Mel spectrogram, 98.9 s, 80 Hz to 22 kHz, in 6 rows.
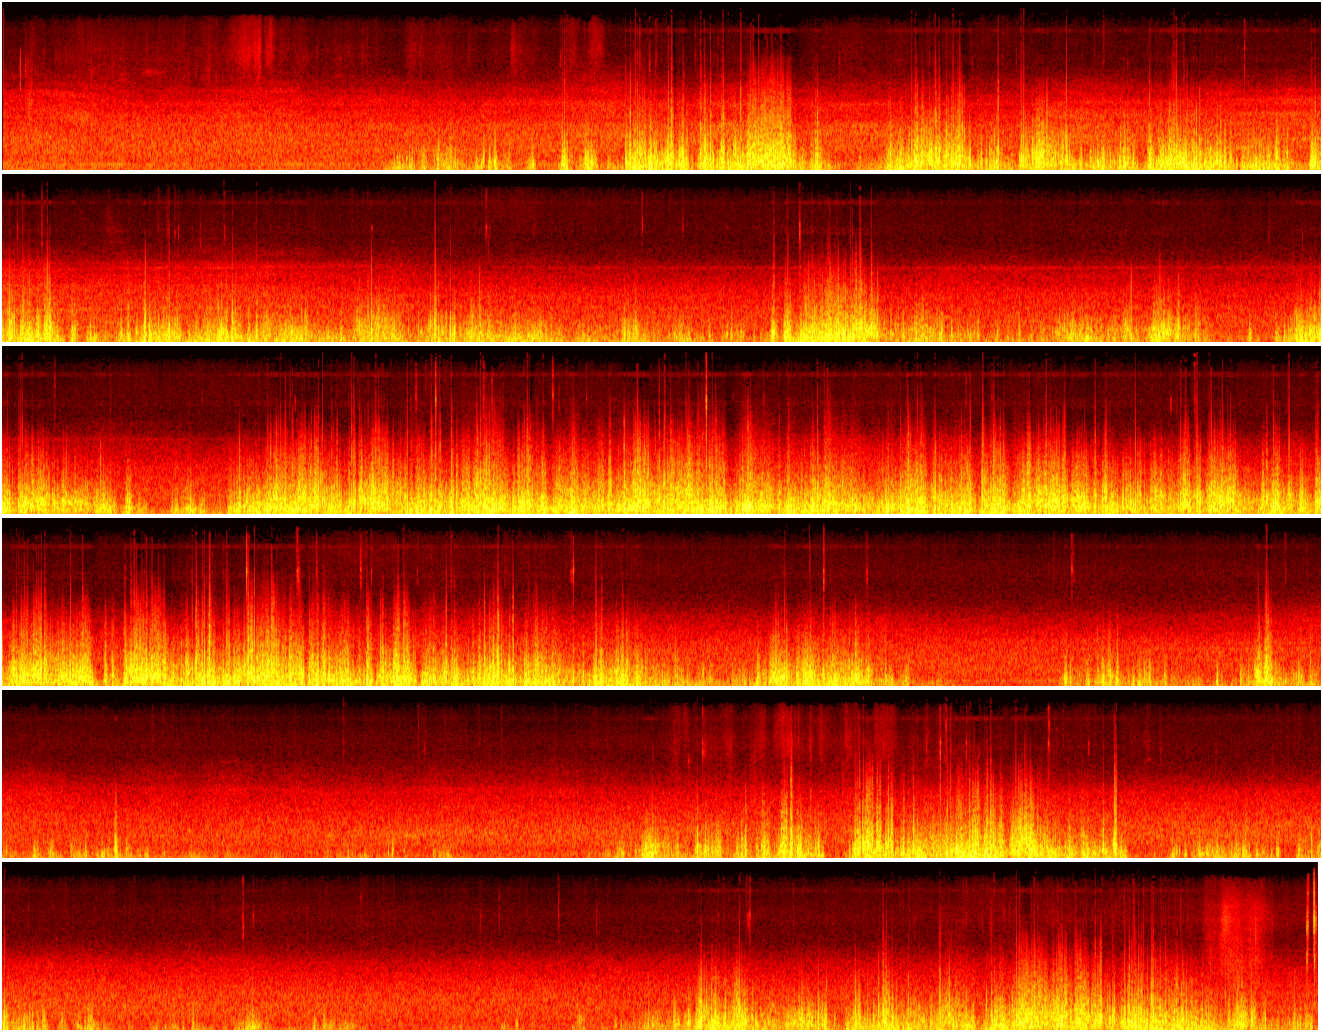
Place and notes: ул. Крымский Вал, строение, Москва, Россия - Moscow river
On the Bank of the Moscow river. It's snowing and the wind is blowing. Winter. Evening.
Центральный федеральный округ, Россия, 4 February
